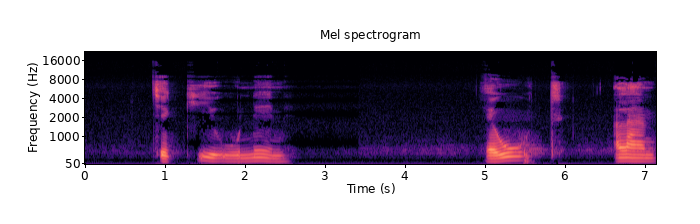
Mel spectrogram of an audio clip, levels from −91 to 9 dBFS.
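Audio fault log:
1.26–3.43 s: channel delay (comb filtering). One channel lags by under a millisecond and the mono sum cancels at evenly spaced frequencies, the first near 700 Hz, so the speech turns hollow and phasey. A spectrogram shows fixed horizontal notch bands for that stretch.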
